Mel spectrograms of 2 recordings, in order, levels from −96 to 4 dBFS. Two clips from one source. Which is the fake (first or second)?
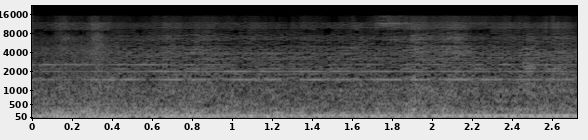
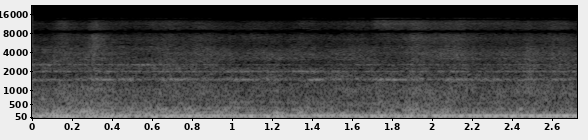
second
